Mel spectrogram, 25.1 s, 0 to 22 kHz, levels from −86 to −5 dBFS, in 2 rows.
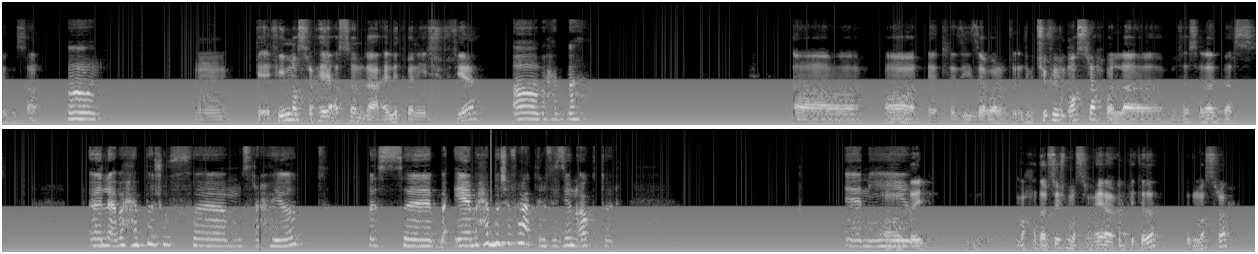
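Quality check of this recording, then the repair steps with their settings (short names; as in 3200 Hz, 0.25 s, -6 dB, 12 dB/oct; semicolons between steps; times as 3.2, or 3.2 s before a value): buzz 50 Hz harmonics 32 -30 dBFS
crackle 20/s -30 dBFS
4.3 pop
15.11–15.12 gap 13 ms
17.43 pop -4 dBFS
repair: de-click; de-hum 50 Hz, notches 32; interpolate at 15.11, 13 ms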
